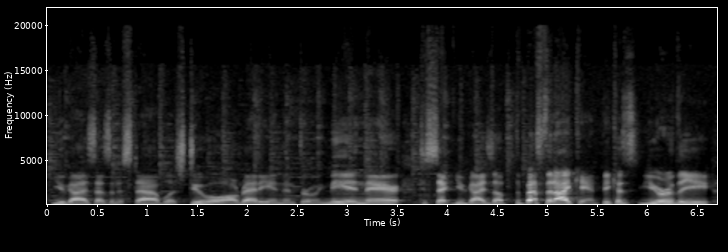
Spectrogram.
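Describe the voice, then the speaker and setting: A man in his thirties chatting casually and enthusiastically as an esports host, with an upbeat, animated manner. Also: fairly low pitch, normal speed, faint music behind. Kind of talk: casual enthusiastic interview chat.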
